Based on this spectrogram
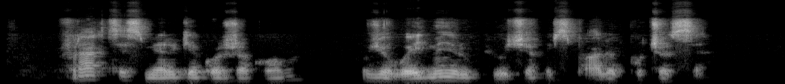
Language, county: Lithuanian, Telšiai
